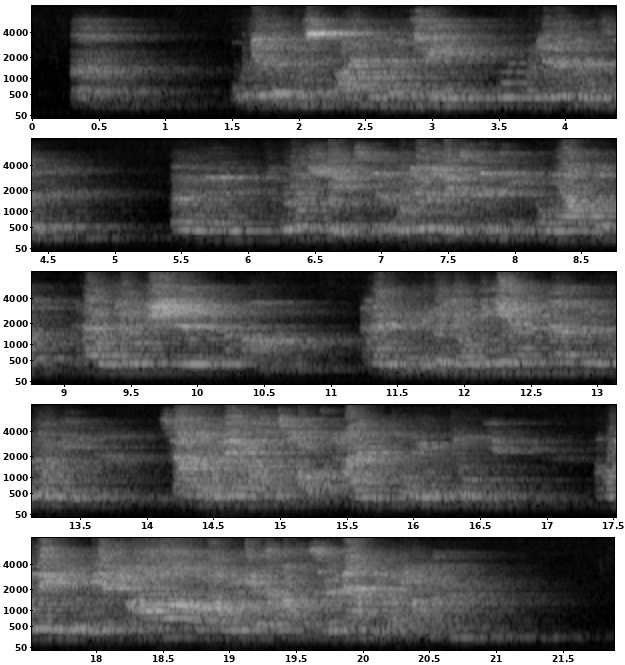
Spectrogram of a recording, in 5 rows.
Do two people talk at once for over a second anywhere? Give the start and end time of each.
18.2-19.9

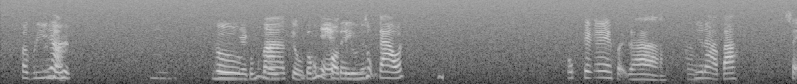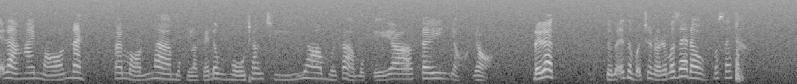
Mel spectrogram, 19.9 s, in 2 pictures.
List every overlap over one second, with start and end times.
2.7-4.6

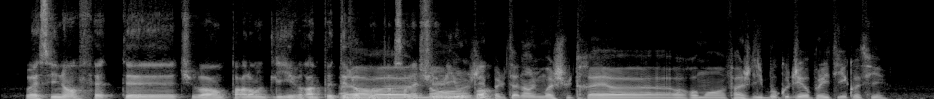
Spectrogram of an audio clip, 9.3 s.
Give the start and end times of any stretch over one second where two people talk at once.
3.4-5.0

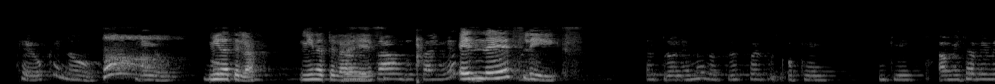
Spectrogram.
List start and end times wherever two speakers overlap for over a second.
none

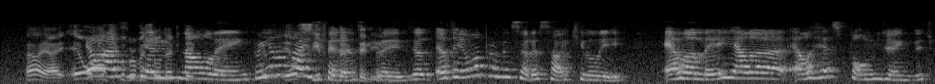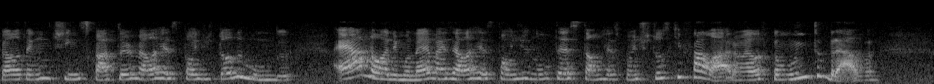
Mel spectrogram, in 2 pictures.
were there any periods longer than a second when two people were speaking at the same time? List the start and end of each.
0.8-2.1, 2.6-3.9

